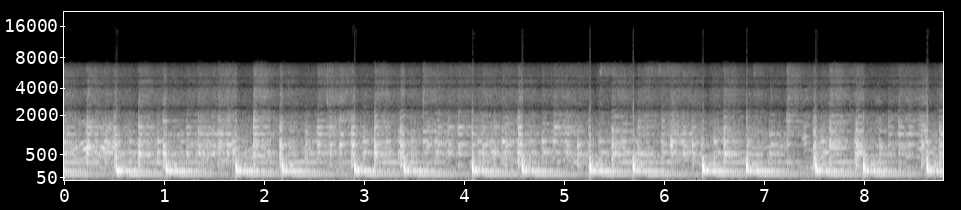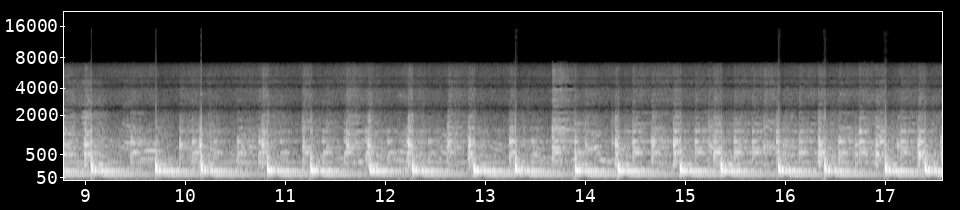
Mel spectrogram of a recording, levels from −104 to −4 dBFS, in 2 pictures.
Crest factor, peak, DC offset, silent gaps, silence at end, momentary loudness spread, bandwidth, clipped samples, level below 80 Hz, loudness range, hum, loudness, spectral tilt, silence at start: 18 dB; 0 dBFS; under 0.1%; none; 0 s; 5 LU; 6.8 kHz; under 0.1%; -50 dBFS; 1 LU; none; -19 LUFS; -8.5 dB/octave; 0 s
